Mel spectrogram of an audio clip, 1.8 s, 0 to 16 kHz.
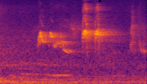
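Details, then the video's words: Red-whiskered bulbul threatening a decoy with ché song at a trapping site, 7 July 2016: a short, sharp run of high chirps and a bright double note, clear and close. "chim chào mào hót ché nạt mồi"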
